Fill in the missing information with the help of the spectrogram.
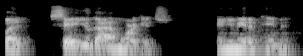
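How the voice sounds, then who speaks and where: A man's voice: on the low side, moderate pace, fairly bright tone, rough recording. Emphatic man teaching personal finance. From Barbados. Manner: emphatic, colloquial, repeats catchphrases. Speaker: financial literacy workshop instructor. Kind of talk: informal motivational teaching in a workshop.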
